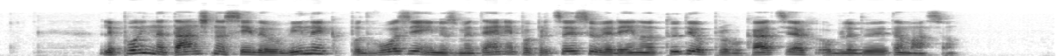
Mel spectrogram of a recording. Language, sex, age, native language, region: Slovenian, male, 12-17, Slovenian, Gorenjska region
